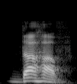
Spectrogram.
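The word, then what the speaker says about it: דהב: sound so for example the hebrew word for gold is zahav and in aramaic it's pronounced as dahav because zion gets transferred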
